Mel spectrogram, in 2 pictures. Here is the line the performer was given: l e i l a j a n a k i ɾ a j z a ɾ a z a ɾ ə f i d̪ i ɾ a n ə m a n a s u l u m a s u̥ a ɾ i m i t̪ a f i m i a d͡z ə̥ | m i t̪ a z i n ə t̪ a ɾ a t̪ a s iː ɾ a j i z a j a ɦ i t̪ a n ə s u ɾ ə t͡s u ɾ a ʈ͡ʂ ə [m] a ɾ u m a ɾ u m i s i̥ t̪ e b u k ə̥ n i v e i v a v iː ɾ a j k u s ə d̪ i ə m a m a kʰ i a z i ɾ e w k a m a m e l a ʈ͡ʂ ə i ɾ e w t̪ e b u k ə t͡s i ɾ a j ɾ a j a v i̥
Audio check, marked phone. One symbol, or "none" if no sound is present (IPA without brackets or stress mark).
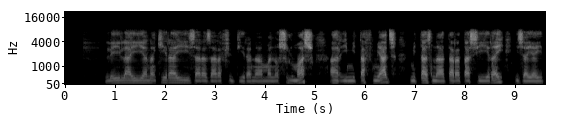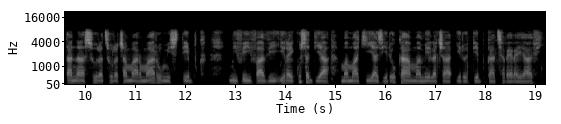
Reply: m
